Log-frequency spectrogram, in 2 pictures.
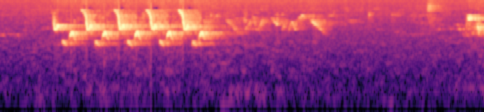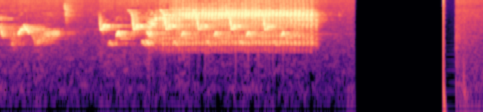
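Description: Carolina Wren pair duetting: rapid rolling three-note teakettle phrases from the male, overlapped near the end by the female's harsh buzzy chatter.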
